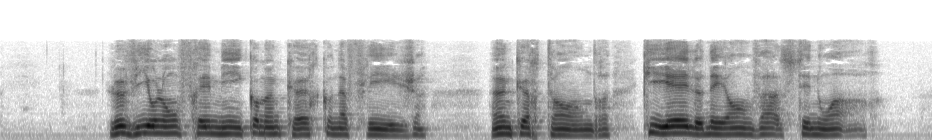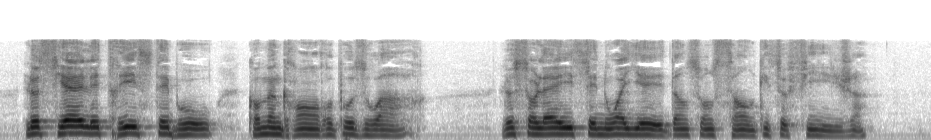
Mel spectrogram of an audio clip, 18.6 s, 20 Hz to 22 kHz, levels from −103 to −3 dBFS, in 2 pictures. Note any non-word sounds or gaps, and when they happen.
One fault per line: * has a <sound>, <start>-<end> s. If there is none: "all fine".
all fine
